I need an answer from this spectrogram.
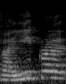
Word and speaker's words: Vayikra: there's no forgiveness for sin the uh okay vi ikra i have to think to say it right vayikra is leviticus leviticus 17 11 and i quote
